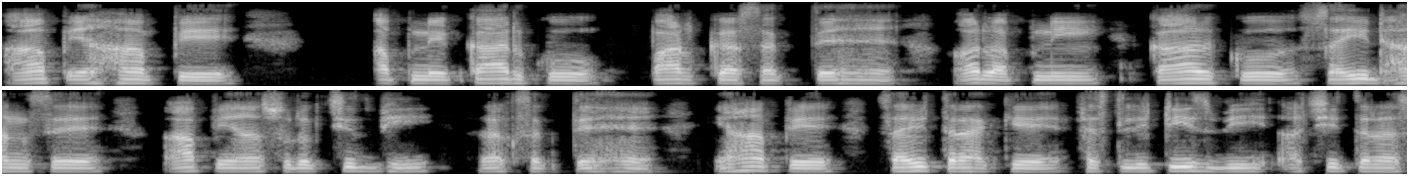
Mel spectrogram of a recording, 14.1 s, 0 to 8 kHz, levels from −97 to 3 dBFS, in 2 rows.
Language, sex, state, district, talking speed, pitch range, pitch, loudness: Hindi, male, Bihar, Supaul, 155 wpm, 115-125 Hz, 120 Hz, -18 LUFS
